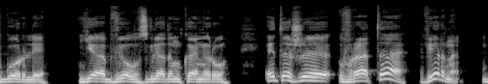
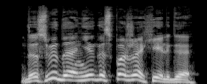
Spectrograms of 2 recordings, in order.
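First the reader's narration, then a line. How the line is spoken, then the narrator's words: Shouting after someone. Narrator (Russian): крикнул вслед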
